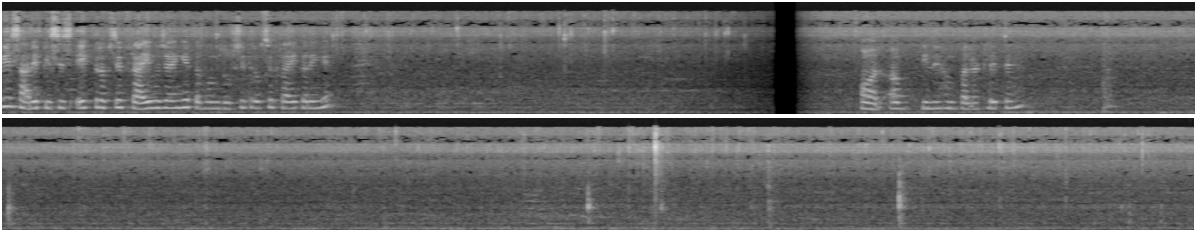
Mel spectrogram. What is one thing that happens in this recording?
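Food sizzles gently in oil in a frying pan.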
